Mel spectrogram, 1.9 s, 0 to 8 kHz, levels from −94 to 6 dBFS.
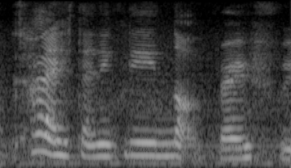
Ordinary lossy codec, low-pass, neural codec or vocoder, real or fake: none; none; none; real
